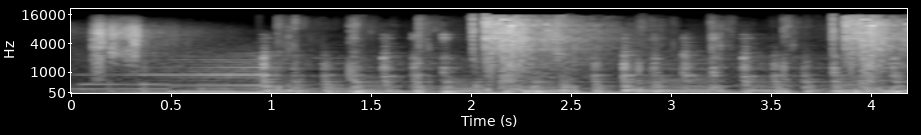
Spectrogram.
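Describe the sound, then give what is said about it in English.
Gunfire in a dramatized shootout in which a bullet strikes a man in the chest: a heavy boom about a second in, followed by dense, loud, repeated blasts and impacts. “The first bullet hits me in the chest, sends me staggering back a step.”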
